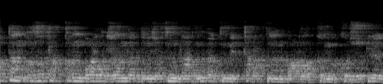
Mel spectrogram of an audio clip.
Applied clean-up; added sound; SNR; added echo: neural separator model SepFormer DNS4.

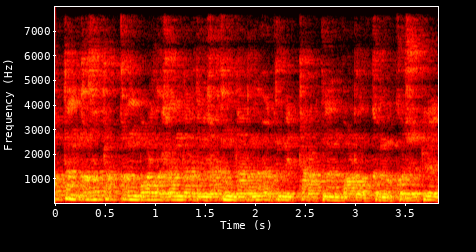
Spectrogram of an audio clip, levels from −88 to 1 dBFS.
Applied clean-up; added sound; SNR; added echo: none; Dishes, pots, and pans; 20 dB; reverberation time 0.7 s.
